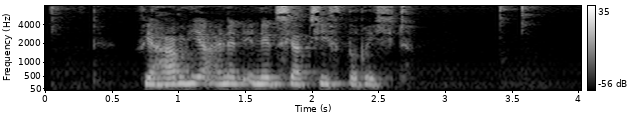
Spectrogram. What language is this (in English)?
German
